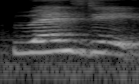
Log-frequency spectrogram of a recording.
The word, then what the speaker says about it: Wednesday: Then is Wednesday. This is the main thing that you pronounce wrong. Wednesday, not Wednesday. We do not pronounce the D in it.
